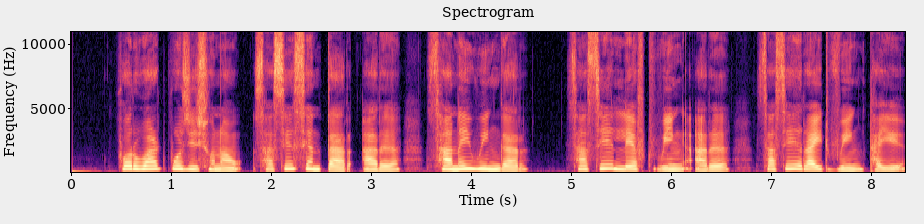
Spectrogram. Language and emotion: Bodo, neutral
